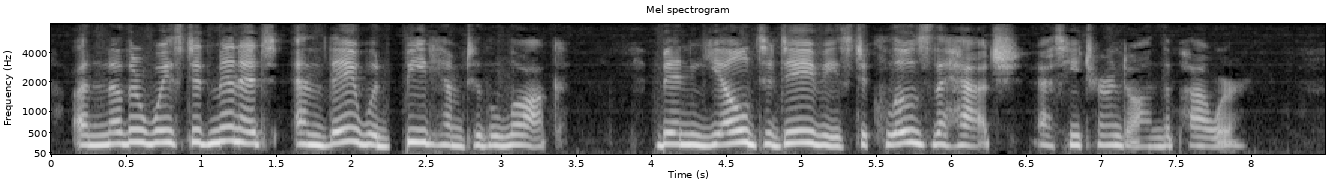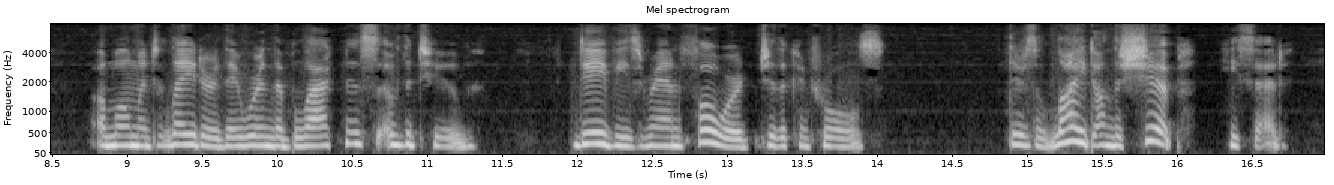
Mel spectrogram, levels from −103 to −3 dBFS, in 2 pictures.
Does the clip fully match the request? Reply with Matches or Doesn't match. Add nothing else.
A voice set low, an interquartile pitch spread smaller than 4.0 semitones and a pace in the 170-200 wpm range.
Doesn't match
